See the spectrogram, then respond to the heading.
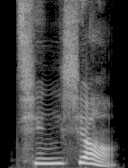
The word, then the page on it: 倾向: qīng xiàng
